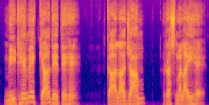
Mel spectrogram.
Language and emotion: Urdu, neutral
